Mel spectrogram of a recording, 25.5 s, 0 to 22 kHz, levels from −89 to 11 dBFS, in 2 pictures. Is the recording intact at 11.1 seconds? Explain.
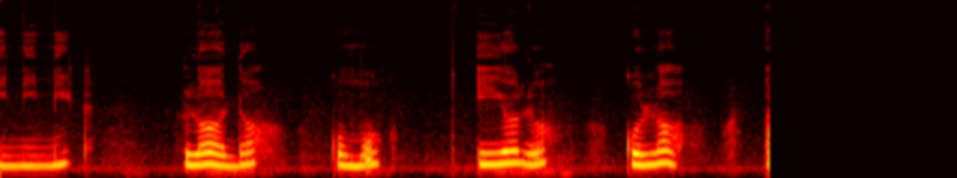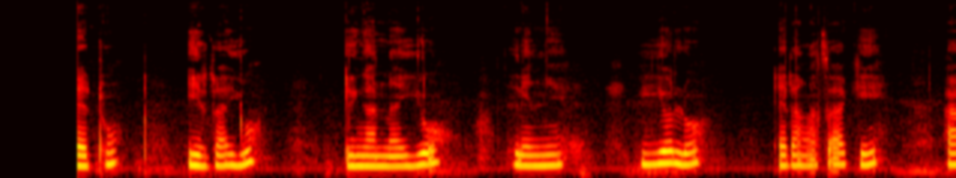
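No. At 11.1 seconds the clip is inside an audio dropout to silence that runs from 10.24 s to 13.77 s, about 3.5 s in all. The speech cuts off abruptly mid-flow and is replaced by silence, with no room tone or background noise underneath. The likely cause is a loss of the input signal, from a disconnected device, a failed link or an accidental mute, while recording carried on writing silence. Whatever was said during the gap is unrecoverable.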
